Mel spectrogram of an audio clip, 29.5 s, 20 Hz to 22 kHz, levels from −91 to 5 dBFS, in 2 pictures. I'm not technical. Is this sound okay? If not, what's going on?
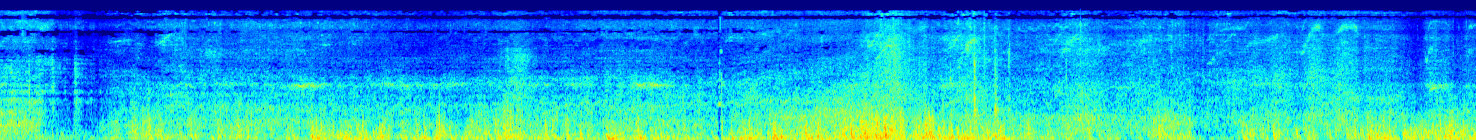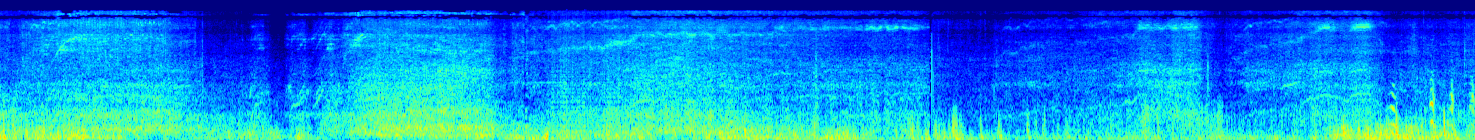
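No. In three places, part of the compressed audio file was damaged, so the player misread that stretch and had to hunt for the next clean piece. This is damaged data in a compressed stream, heard as a brief glitch, such as a chirp, click or gap, at 7.15 to 7.23 seconds, 20.00 to 20.05 seconds and 24.02 to 24.10 seconds.

Separately, a processing step handling the audio in small chunks kept forgetting where it left off and restarted from silence on every block. This filter restarted on every block produces a buzz at about 345 Hz that rises and falls with the sound's level, which fits 128-sample blocks, from 20.25 to 21.06 seconds.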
